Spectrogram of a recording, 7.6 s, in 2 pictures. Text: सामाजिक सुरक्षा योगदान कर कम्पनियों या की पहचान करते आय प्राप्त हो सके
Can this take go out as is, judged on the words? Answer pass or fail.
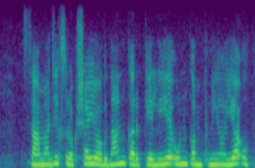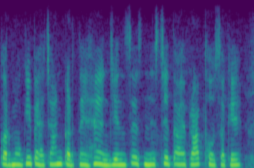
fail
